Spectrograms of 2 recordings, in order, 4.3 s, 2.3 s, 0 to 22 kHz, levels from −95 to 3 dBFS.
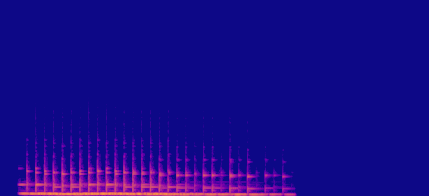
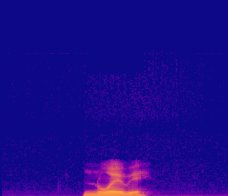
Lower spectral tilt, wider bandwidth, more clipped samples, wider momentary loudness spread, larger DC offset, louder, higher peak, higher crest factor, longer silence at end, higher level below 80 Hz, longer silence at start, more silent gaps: second, -7 dB/octave vs -10 dB/octave; first, 4.8 kHz vs 4.2 kHz; neither; second, 15 LU vs 19 LU; neither; second, -31 LUFS vs -22 LUFS; second, -18 dBFS vs -6 dBFS; second, 14 dB vs 20 dB; first, 1.35 s vs 0.8 s; second, -80 dBFS vs -66 dBFS; second, 0.2 s vs 0.85 s; neither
